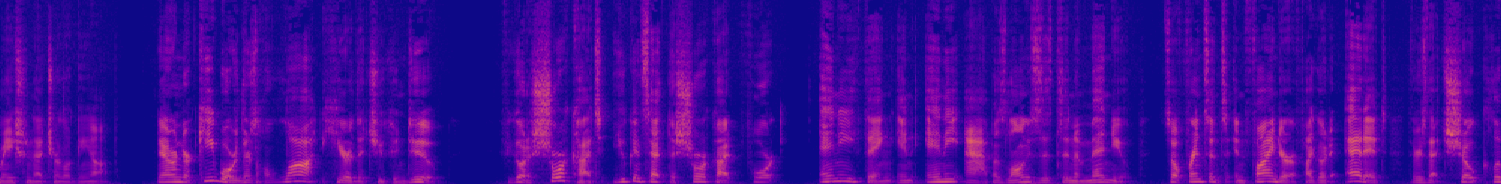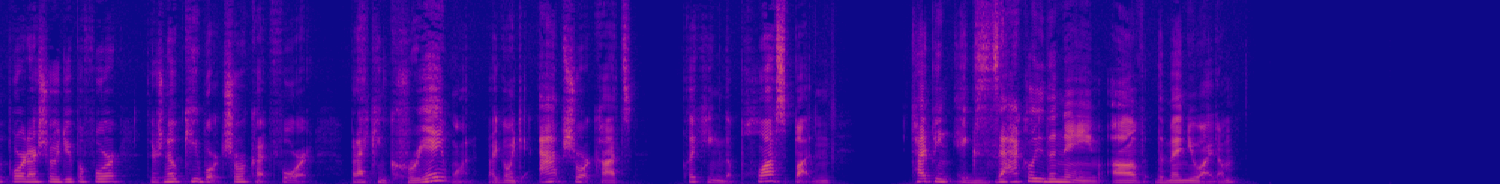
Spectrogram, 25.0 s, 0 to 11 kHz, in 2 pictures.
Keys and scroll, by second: 22.8-24.3 typing.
